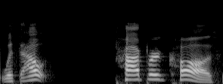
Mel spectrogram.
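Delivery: "Without proper cause" rising high and slow, leaning on "proper"; stress on proper cause. Real, not acted. Preacher to his listeners, "proper cause" stressed high and slow.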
